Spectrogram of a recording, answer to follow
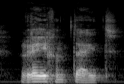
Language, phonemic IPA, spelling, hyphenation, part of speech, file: Dutch, /ˈreː.ɣə(n)ˌtɛi̯t/, regentijd, re‧gen‧tijd, noun, Nl-regentijd.ogg
- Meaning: rainy season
